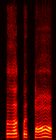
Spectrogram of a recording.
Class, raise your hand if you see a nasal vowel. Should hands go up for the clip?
yes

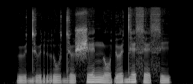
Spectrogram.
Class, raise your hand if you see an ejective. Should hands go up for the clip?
no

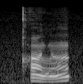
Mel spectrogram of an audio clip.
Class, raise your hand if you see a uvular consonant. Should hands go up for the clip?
yes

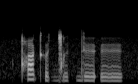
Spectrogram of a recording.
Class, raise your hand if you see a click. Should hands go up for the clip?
yes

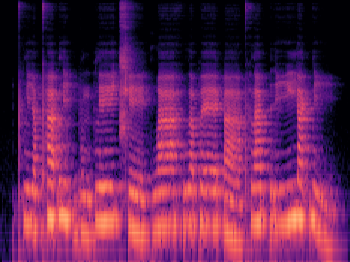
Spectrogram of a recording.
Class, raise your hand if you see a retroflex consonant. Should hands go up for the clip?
no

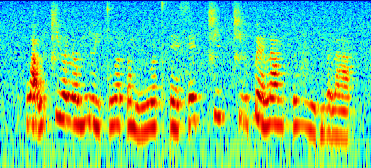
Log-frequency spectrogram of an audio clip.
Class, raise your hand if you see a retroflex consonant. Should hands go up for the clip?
no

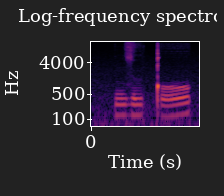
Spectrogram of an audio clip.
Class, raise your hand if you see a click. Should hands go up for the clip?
yes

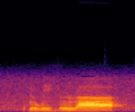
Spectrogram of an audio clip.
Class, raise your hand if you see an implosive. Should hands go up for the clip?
yes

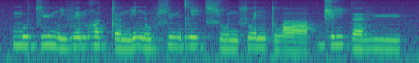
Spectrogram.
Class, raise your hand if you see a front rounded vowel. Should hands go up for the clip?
yes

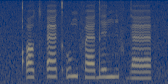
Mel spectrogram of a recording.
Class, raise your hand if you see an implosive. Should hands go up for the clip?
no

